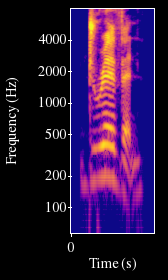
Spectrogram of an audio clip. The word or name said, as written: driven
